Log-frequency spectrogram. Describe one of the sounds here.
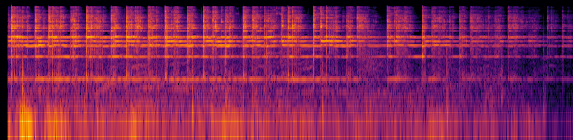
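A handbell rings rapidly and loudly, then slowly fades.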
